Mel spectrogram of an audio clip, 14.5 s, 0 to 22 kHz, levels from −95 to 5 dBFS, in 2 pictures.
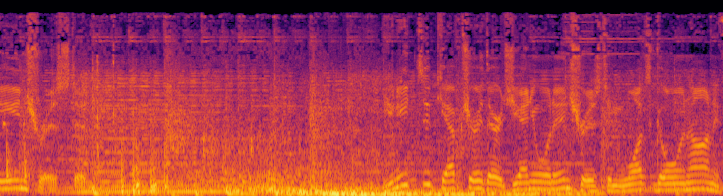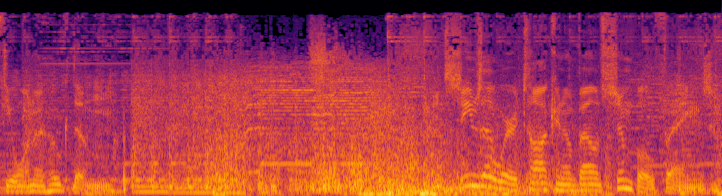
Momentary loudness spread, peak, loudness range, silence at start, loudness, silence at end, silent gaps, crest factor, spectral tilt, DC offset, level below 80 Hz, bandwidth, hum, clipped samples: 5 LU; 0 dBFS; 3 LU; 0 s; -14 LUFS; 0 s; none; 12 dB; -5.5 dB/octave; under 0.1%; -18 dBFS; 17 kHz; none; under 0.1%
